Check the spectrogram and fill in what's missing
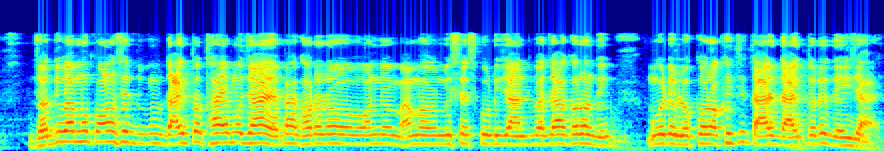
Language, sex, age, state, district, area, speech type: Odia, male, 45-60, Odisha, Kendrapara, urban, spontaneous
